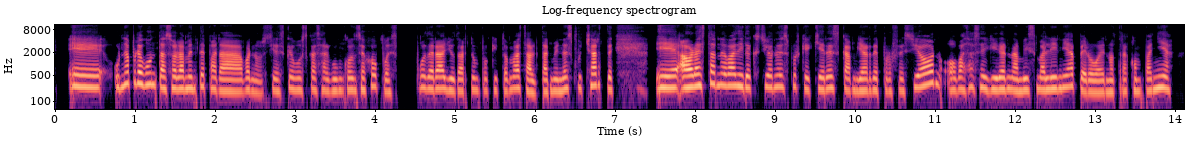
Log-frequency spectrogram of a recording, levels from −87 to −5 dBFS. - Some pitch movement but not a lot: Yes, average, 3.2 semitones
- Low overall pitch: No, high, 215 Hz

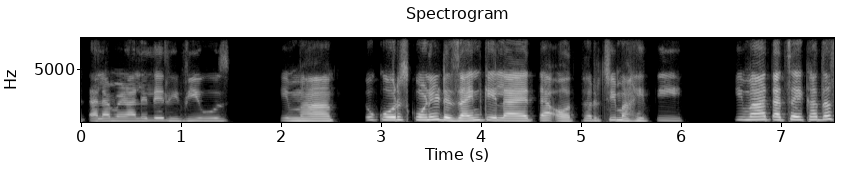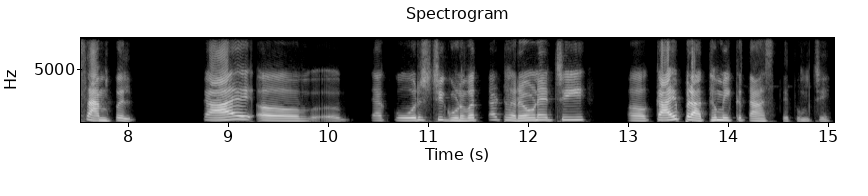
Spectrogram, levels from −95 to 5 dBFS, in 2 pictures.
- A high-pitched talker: Yes, high, 220 Hz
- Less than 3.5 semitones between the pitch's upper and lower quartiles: No, average, 3.8 semitones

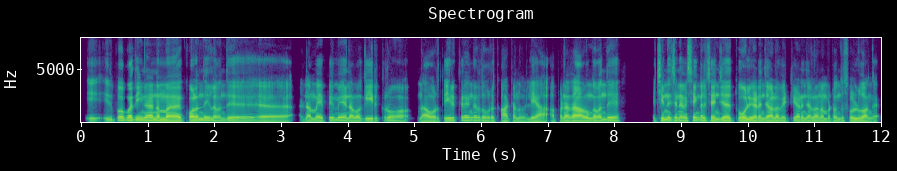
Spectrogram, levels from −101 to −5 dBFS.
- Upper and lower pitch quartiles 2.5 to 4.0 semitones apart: Yes, average, 3.2 semitones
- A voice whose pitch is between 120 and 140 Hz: Yes, low, 135 Hz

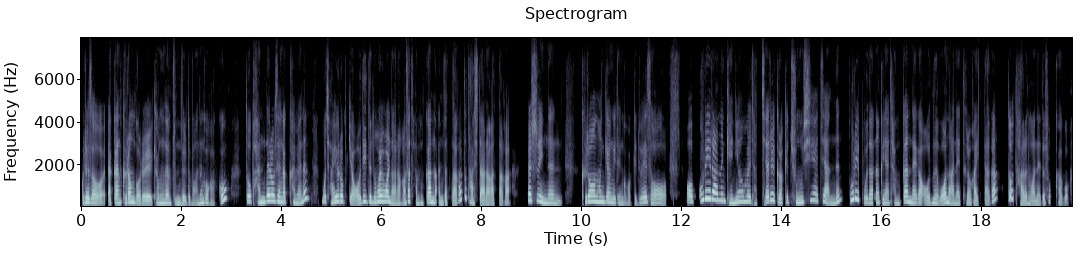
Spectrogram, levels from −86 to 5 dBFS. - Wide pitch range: Yes, wide, 6.1 semitones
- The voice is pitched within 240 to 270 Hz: No, high, 210 Hz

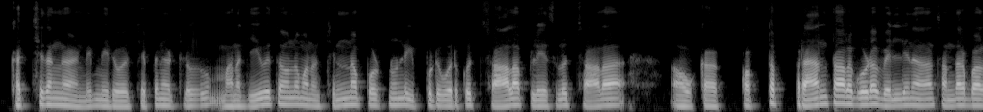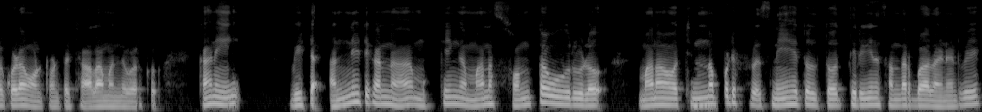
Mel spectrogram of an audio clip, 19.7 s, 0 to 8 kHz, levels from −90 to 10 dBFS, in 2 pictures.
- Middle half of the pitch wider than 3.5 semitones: No, average, 3.1 semitones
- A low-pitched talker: Yes, low, 125 Hz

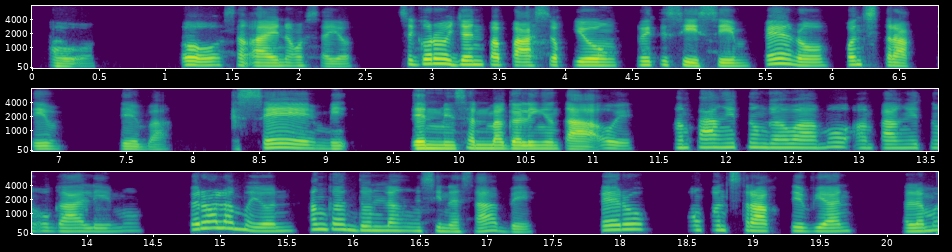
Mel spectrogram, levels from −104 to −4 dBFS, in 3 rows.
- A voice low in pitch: No, medium, 170 Hz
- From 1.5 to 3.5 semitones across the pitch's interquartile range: No, average, 4.1 semitones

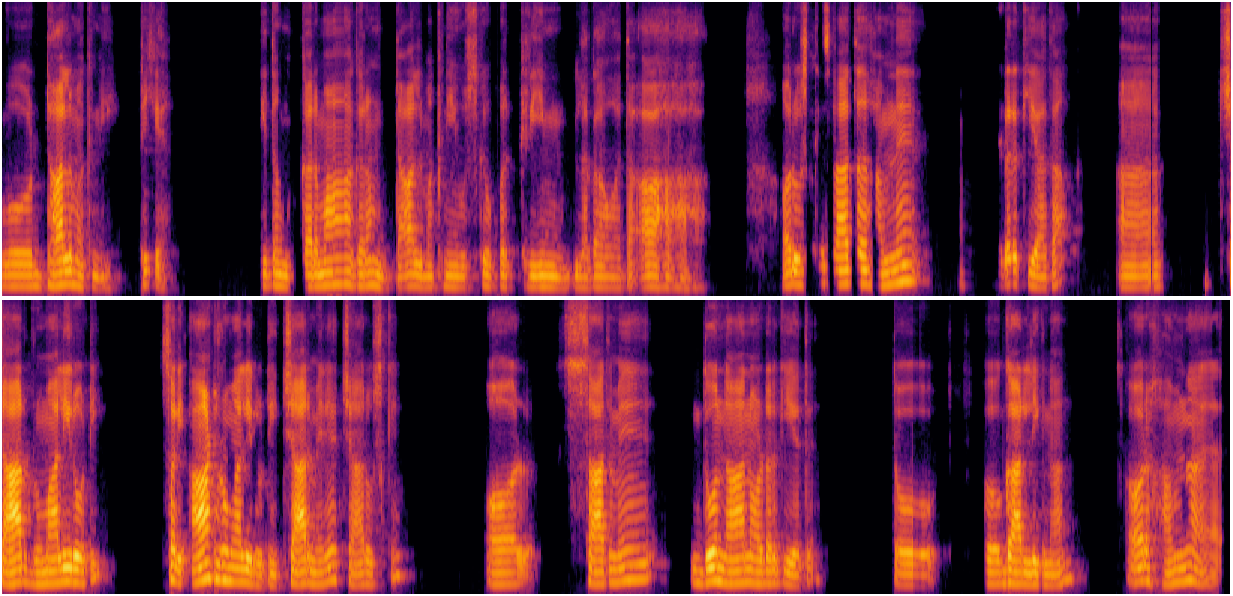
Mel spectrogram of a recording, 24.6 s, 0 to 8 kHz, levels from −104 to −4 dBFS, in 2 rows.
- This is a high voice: No, low, 115 Hz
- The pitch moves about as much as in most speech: Yes, average, 3.1 semitones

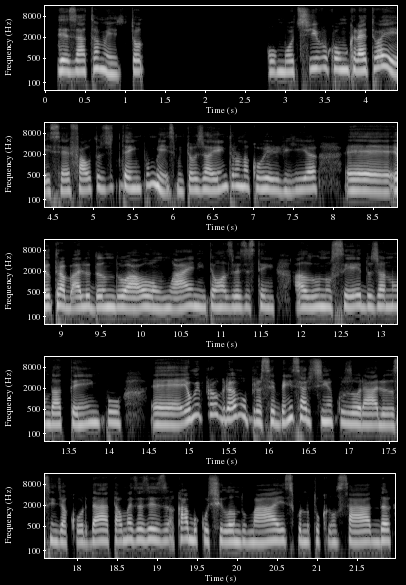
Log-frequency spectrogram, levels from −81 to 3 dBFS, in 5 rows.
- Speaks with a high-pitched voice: Yes, high, 195 Hz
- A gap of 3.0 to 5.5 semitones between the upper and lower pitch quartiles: No, narrow, 2.6 semitones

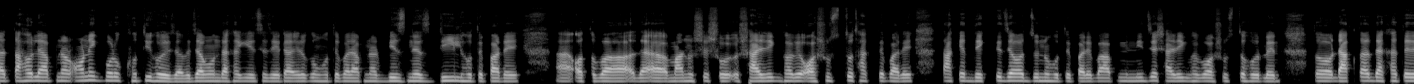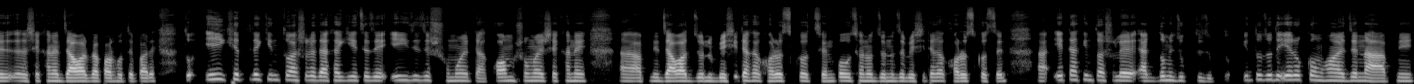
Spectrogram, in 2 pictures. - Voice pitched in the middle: Yes, medium, 160 Hz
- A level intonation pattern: Yes, narrow, 2.0 semitones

